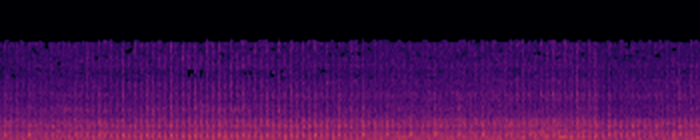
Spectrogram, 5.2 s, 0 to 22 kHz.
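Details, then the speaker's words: Isuzu Panther LS diesel after fourth engine rebuild in 7 months, with oversized RH13 injection pump rotor head: shaky at first start, then even idle under hard, fast diesel knock; standard rotor head to be compared. "Pada saat start awalnya agak goyang-goyang tapi setelah hidup ini sudah rata Ini kemungkinan tadi soalnya emang juga belum belum masuk semua"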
